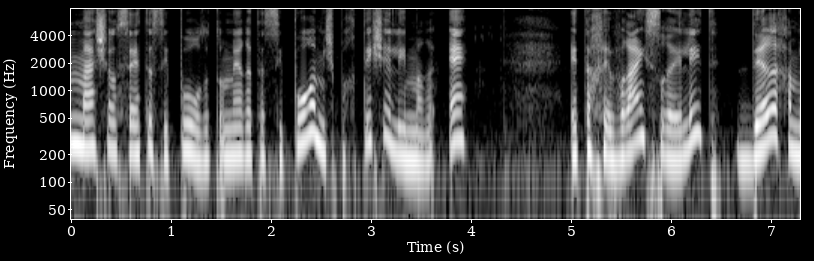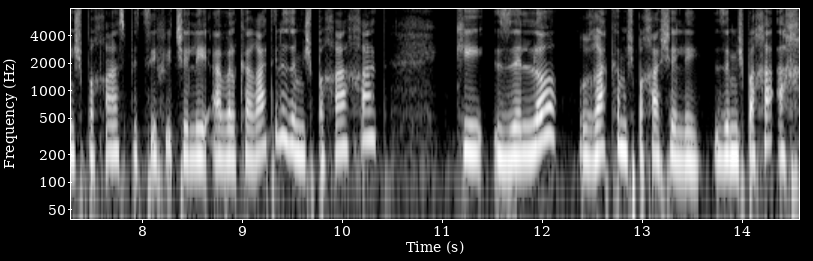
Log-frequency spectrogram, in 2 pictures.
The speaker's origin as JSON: {"language": "Hebrew", "town": "Tel Aviv", "region": "Tel Aviv District", "country": "Israel", "said": "אני תל אביבית פחדנית."}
